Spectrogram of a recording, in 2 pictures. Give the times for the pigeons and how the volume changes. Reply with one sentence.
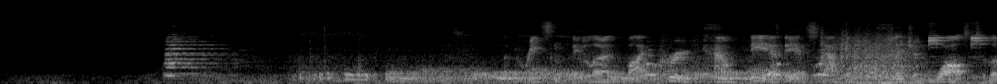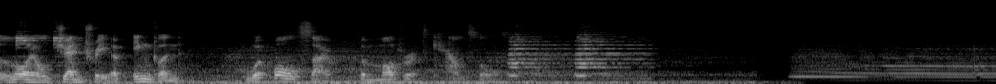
The pigeons can be heard from 2.9 to 9.3 s, at a steady volume.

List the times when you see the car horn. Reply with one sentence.
You can hear the car horn from 1.6 to 2.4 s, from 9.2 to 10.8 s and from 15.0 to 16.5 s.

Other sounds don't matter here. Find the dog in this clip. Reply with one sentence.
The dog can be heard from 5.8 to 9.0 s.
